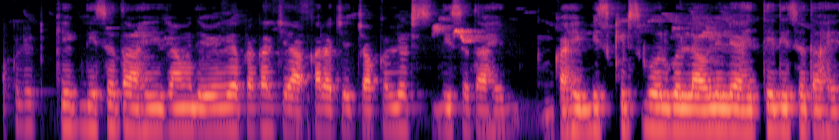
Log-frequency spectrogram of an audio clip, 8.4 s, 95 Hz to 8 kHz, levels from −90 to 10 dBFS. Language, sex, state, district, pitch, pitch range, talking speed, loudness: Marathi, male, Maharashtra, Sindhudurg, 130 Hz, 130-135 Hz, 145 wpm, -21 LUFS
